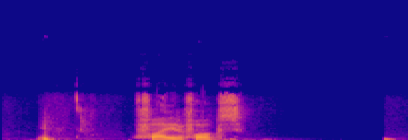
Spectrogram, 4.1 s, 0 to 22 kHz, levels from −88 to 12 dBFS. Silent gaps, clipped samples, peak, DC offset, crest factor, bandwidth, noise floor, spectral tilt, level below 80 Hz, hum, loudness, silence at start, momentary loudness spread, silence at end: none; under 0.1%; -2 dBFS; under 0.1%; 20 dB; 9.4 kHz; under -90 dBFS; -4 dB/octave; -66 dBFS; none; -19 LUFS; 0.35 s; 22 LU; 0.15 s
